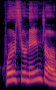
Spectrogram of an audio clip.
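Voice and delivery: high loud worried "Where's"; alarmed question. A narrator's reading. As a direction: ask in sudden alarm. Ralph alarmed.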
